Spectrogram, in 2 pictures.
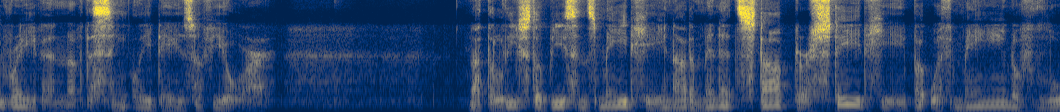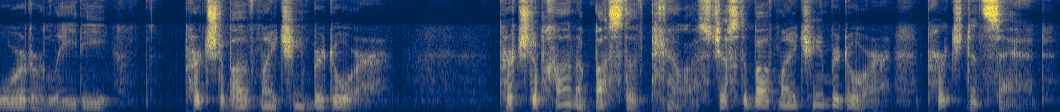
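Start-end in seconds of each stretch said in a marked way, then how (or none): none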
